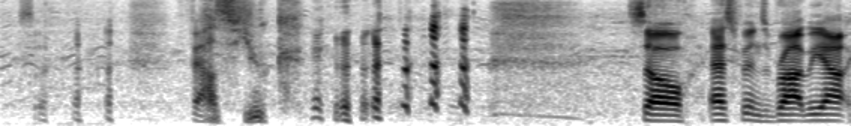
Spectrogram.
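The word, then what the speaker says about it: Fowlsheugh: I tried to say it Fowlslew because that's how it looks like where it's spelled. That's where we're at, is the Fowlshoek Cliffs Nature Reserve, and the very nice lady at the bed and breakfast that I'm staying at corrected me very nicely.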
